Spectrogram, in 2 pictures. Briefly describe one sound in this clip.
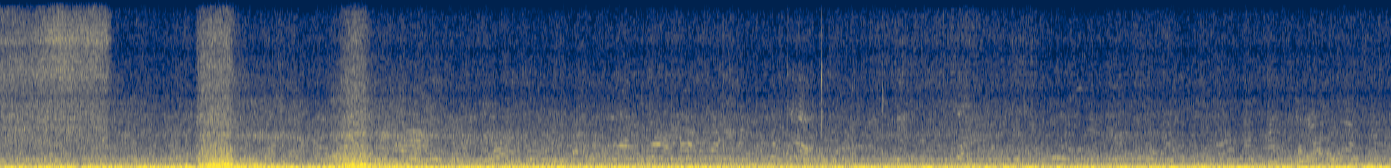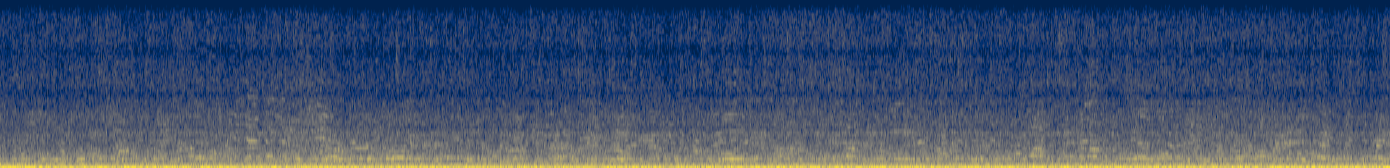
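A crowd chatters in the distance.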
